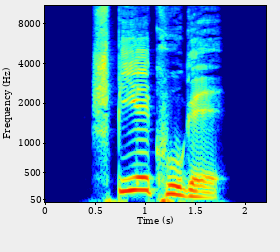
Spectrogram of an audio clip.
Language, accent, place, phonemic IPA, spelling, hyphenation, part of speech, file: German, Germany, Berlin, /ˈʃpiːlˌkuːɡl̩/, Spielkugel, Spiel‧ku‧gel, noun, De-Spielkugel.ogg
- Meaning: game ball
